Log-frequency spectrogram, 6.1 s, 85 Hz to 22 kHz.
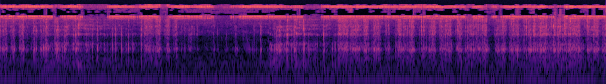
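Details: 44-year-old woman with heavy plaque and tartar, possible gingival inflammation, dental hygienist cleaning: steady high-pitched whine with hiss, scraping clicks and low hum of an ultrasonic scaler removing tartar.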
